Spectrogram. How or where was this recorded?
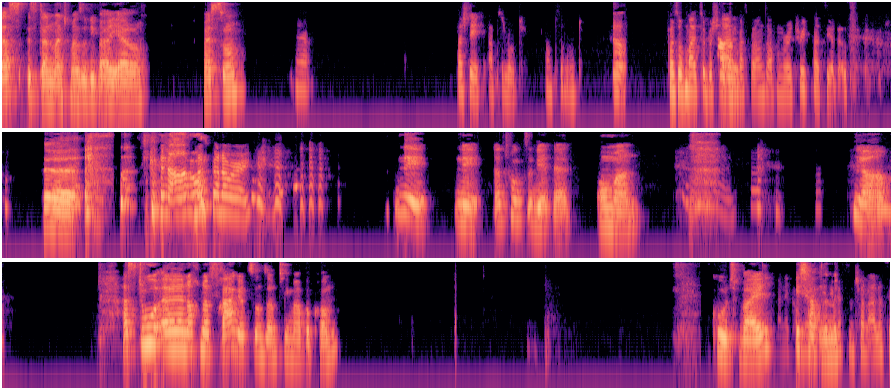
video call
